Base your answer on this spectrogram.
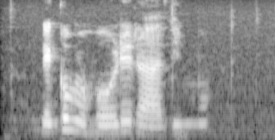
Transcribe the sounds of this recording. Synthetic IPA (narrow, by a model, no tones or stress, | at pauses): neɡomuɦoːleɾaːðimo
